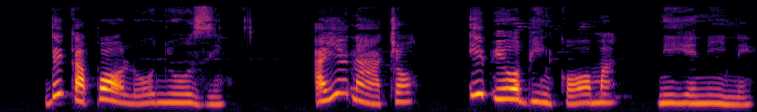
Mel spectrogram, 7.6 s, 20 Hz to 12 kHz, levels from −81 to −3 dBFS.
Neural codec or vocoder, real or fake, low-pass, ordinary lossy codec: none; real; 9.9 kHz; AAC, 48 kbps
